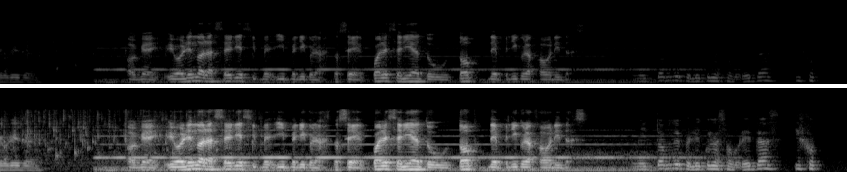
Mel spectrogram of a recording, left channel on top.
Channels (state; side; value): quieter; left; 21.7 dB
